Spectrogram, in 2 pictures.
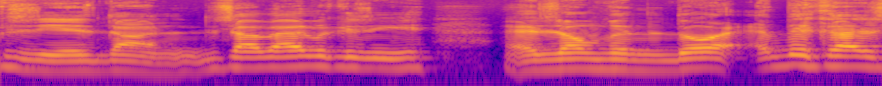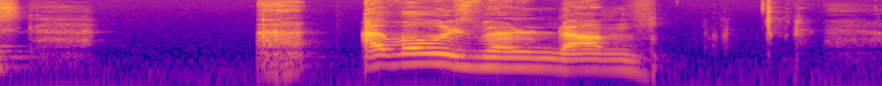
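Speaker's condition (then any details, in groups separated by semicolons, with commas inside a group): Cerebral palsy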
